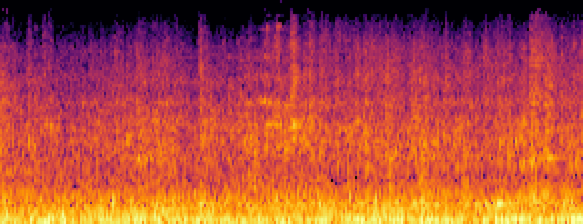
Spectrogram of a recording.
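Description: CSX mixed freight train's cars rolling past, including tank cars: a steady low rumble of steel wheels on rail, with a few sharp clicks as wheels cross rail joints.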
